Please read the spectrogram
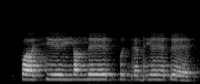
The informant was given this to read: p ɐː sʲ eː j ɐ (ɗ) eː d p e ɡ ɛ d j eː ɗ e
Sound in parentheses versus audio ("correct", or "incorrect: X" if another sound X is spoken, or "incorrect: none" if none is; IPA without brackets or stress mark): incorrect: n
